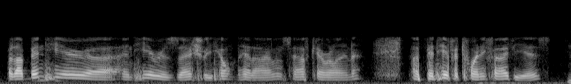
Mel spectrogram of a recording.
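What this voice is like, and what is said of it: English accent. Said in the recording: “most people can tell a little bit by your accent that you're not from here ... I come from England originally, as you can probably tell”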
